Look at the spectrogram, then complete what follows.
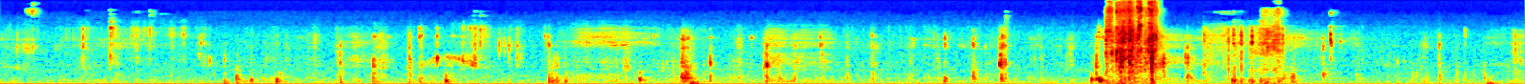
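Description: Close-up biting and chewing of crisp kisu (sillago) tempura reheated in a toaster oven: scattered crunches and small crackles of the batter, with a louder crackling burst about eleven seconds in.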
